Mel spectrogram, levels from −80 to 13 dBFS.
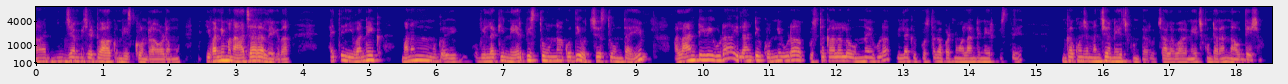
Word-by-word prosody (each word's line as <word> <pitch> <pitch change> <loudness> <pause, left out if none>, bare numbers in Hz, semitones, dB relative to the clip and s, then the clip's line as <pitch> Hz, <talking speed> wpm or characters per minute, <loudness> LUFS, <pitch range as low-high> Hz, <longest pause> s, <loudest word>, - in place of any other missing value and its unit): ఆ! - - -3 0.5
జమ్మి 155 -2 -2
చెట్టు 150 0 -2
ఆకుని 130 0 0
తీసుకొని 120 0 -3
రావడము, 120 0 -3 0.5
ఇవన్నీ 160 +4 +7
మన 175 - +4
ఆచారాలే 165 -4 +4
గదా! 120 +1 -4 0.7
అయితే 165 +4 -5 0.2
ఇవన్నీ 165 +7 +4
క్ - - -15 0.4
మనం 185 +6 +3 0.4
కోయి 135 0 -3 0.4
వీళ్ళకి 155 +3 -1
నేర్పిస్తూ 185 +6 +1
ఉన్న 170 +1 -1
కొద్దీ 195 +5 +3
ఒచ్చేస్తూంటాయి. 150 -3 -2 0.6
అలాంటివి 195 +6 +5
గూడా, 235 +8 +1
ఇలాంటివి 175 +2 +1
కొన్ని 165 +3 -1
గూడా, 195 +2 +1 0.2
పుస్తకాలలో 165 +4 -1
ఉన్నాయి 150 0 -2
గూడా, 200 +6 -4 0.2
వీళ్ళకి 145 0 -5
పుస్తక 140 +3 -7
పఠనం 135 -1 -4
అలాంటివి 135 0 -1
నేర్పిస్తే, 130 +1 -10 0.7
ఇంకా 165 -1 -1
కొంచెం 155 -1 -2
మంచిగా 145 +2 +2
నేర్చుకుంటారు. 135 -5 -4
చాలా 125 -1 -2
బాగా 125 -1 -4
నేర్చుకుంటారని 130 +1 -4
నా - - 0
ఉద్దేశ్యం. 200 - -4
150 Hz, 135 wpm, -23 LUFS, 130-170 Hz, 0.7 s, ఇవన్నీ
